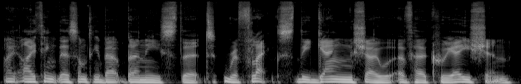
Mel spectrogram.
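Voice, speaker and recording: A man's voice: on the low side, moderate pace, no room sound. A man speaking thoughtfully and reflectively as he is interviewed for a documentary.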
